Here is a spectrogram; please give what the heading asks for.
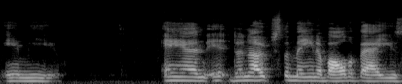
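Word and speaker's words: μ: which is a Greek lowercase M and it's pronounced mu mu and it denotes the mean of all the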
